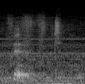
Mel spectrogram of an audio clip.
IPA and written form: fɪfθt (fifthed)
